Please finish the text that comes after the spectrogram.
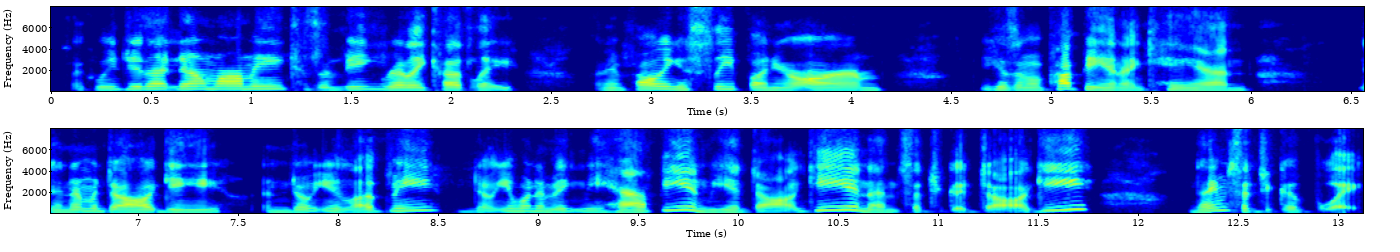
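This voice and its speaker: A woman's voice: mid-range voice, a little fast, gravelly, sharp tone, no echo, low-quality recording. A woman voicing a needy, cuddly male puppy who pleads babyishly and repeats himself to beg for affection. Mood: sleepy pleading. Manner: pleading, babyish, repetitive phrasing.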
